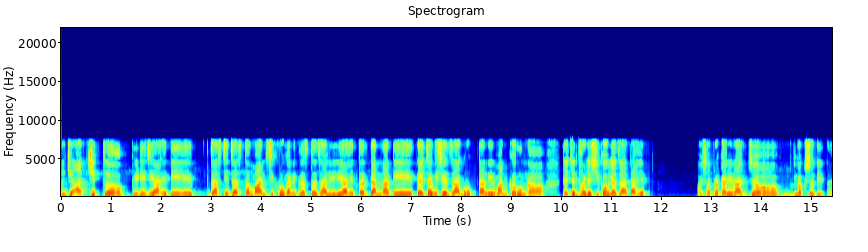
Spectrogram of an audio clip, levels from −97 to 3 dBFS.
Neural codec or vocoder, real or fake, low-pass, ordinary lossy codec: vocoder, 22.05 kHz, 80 mel bands, Vocos; fake; 7.2 kHz; AAC, 48 kbps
